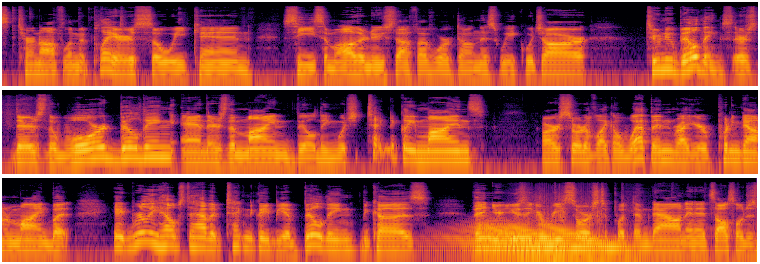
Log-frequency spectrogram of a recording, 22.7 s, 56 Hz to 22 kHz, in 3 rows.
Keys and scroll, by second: 0.0-2.9 typing, 22.3-22.6 typing.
